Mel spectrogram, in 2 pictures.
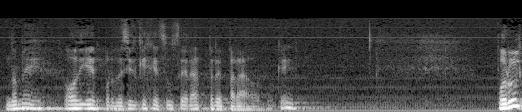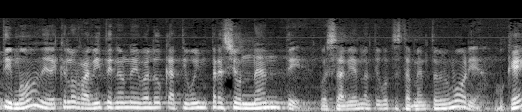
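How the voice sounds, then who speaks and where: A man delivers a sermon in an even, mid-range voice, leaning on rhetorical questions and calling his listeners brother. His delivery is lively and direct, with a faint hum behind him. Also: medium pitch. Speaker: preacher.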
